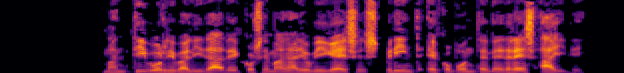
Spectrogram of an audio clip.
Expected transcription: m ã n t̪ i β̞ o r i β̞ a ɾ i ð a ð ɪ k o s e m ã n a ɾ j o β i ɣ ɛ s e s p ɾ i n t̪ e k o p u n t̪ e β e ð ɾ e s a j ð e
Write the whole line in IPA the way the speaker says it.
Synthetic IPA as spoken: m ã n t̪ i β̞ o r i β̞ a l i ð a ð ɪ k o s e m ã n a ɾ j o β i ɣ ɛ s e s p ɾ i n t̪ e k o p o n t̪ e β e ð ɾ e s a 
